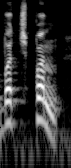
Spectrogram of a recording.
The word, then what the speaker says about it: बचपन: च का उच्चारण आप इस तरीके से कर रहे हैं कि उसमें अ का उच्चारण हो ही नहीं रहा है, लेकिन च पूरा लिखा रहा है, ठीक ना। तो एक्चुअल में यही ठीक है, बचपन।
